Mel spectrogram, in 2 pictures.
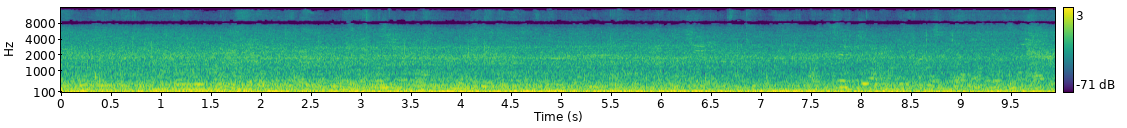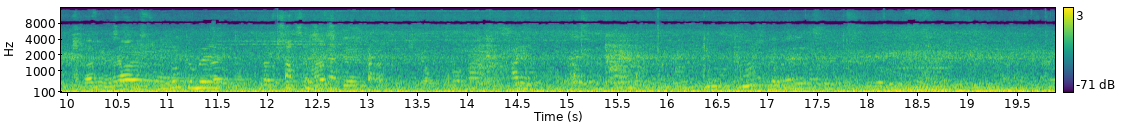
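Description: Men and women chat and murmur nearby outdoors.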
